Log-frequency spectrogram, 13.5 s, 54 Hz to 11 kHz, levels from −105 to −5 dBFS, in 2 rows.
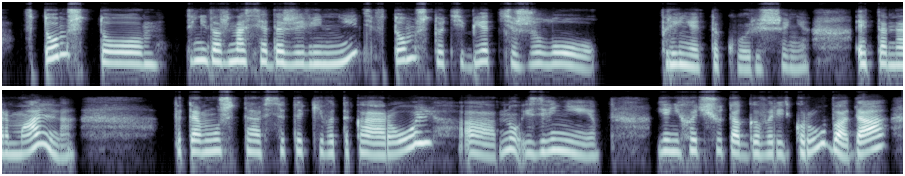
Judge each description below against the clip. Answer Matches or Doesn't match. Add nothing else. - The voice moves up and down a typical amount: Matches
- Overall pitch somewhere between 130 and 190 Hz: Doesn't match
